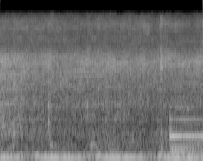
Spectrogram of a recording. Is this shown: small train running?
no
